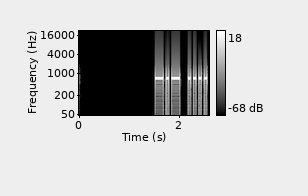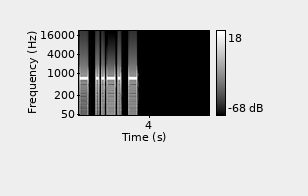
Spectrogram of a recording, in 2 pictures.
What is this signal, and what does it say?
Morse code, heard as a keyed tone, about 22 wpm, 700 Hz. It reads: K4FT
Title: Easy Call Signs Repeated 2x - 22wpm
